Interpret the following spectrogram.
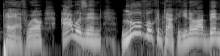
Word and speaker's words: Louisville: Well, I was in Louisville, Kentucky.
